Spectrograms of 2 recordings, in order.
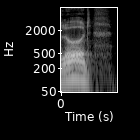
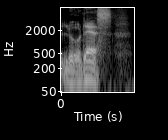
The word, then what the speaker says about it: Lourdes: Yeah, I know the French pronunciation is Lourdes, but here they pronounce it Lourdes, so that's what I will do.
